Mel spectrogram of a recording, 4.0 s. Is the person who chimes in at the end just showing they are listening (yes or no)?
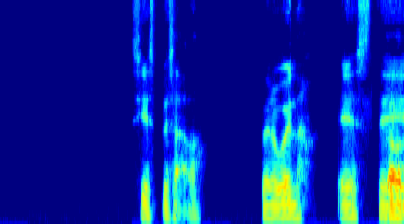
no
